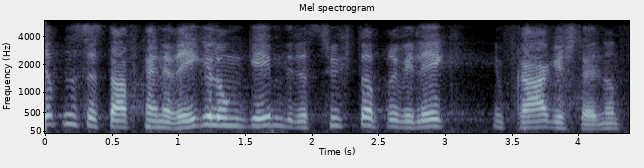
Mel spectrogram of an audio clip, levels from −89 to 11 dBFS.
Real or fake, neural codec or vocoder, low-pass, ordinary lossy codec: real; none; 5.4 kHz; Opus, 24 kbps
